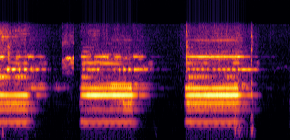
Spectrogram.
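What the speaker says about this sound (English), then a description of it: "That sounds like Squeaky setting off alarms" An electronic alarm blares in two long, loud tonal bursts separated by short silences, harsh and buzzing, with no voices over it.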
